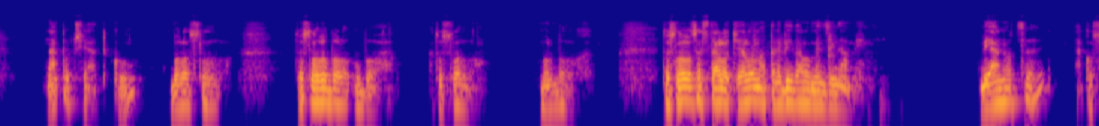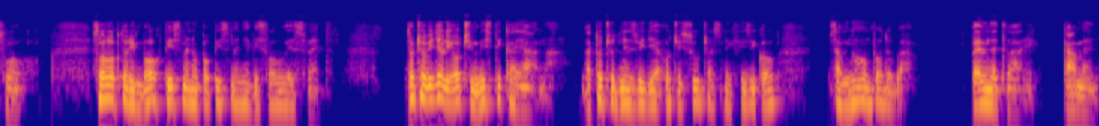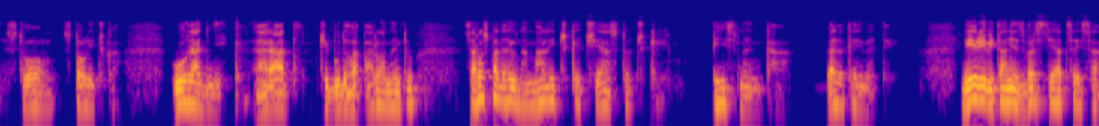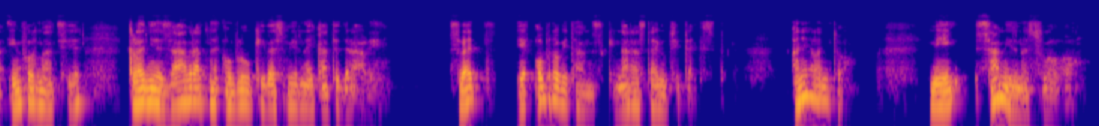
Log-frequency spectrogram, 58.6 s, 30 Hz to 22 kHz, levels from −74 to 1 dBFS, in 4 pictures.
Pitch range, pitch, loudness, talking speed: 90-115 Hz, 100 Hz, -20 LUFS, 95 wpm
